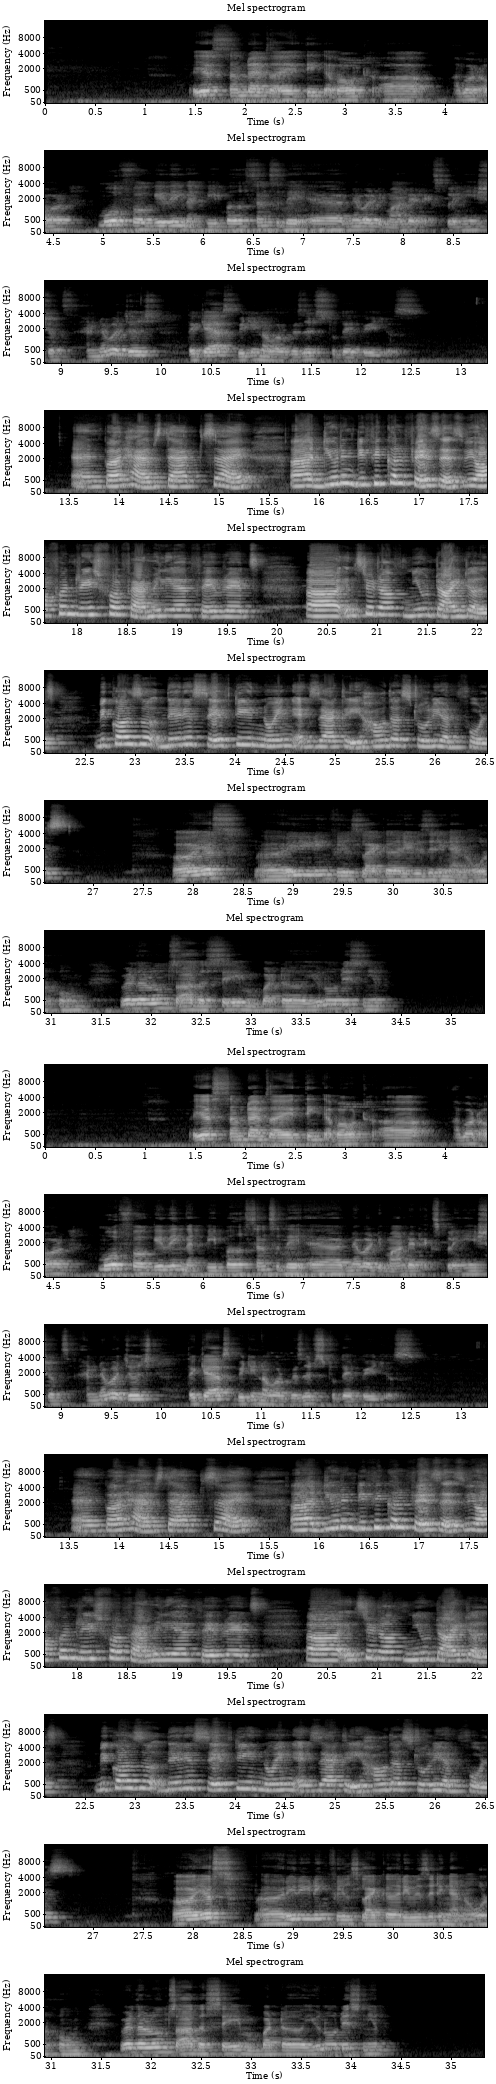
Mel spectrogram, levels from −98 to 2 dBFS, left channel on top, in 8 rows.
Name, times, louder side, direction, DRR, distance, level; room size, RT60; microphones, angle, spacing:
voice 1, 1.5-3.8 4.1-4.6 4.9-9.9 10.3-12.5 27.8-31.3 31.7-34.3, right 1 dB, 40° right, 5 dB, 2.5 m, -35 dB
voice 2, 13.5-22.3 22.6-26.7, left 3 dB, 55° left, 5 dB, 2.4 m, -30 dB
10.5 x 10.5 x 4.2 m, 0.32 s
head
